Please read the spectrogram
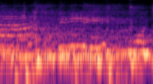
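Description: Live pop music: a woman singing a melody over acoustic guitar and a band with a steady drum beat.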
